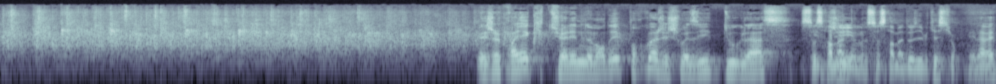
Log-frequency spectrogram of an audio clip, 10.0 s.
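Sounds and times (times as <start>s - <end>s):
audience applause: 0.0s - 6.3s
speech: 4.8s - 9.9s.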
